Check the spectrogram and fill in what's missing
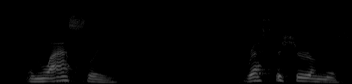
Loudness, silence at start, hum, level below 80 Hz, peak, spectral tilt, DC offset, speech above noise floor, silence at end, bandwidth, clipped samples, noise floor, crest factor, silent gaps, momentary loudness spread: -53 LUFS; 0.25 s; none; -86 dBFS; -34 dBFS; -4.5 dB/octave; under 0.1%; 27 dB; 0 s; 19 kHz; under 0.1%; -80 dBFS; 20 dB; none; 10 LU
